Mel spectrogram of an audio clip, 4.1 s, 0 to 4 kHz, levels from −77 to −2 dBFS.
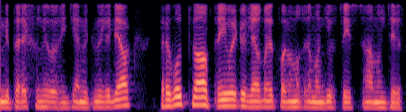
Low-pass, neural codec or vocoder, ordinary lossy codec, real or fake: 3.6 kHz; codec, 16 kHz, 0.5 kbps, FreqCodec, larger model; none; fake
